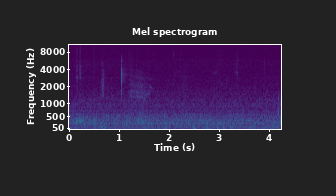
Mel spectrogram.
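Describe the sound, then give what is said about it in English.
Quiet sipping of coffee: soft slurps and mouth clicks, a brief swallow in the middle, over a low steady hum with no talking. “A sip of coffee and then my almost worst play.”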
